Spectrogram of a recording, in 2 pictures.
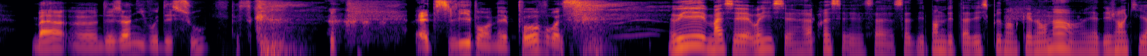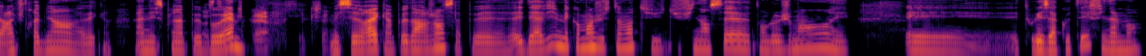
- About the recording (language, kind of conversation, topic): French, podcast, Comment as-tu vécu ton départ du foyer familial ?
- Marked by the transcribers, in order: chuckle; chuckle; other noise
